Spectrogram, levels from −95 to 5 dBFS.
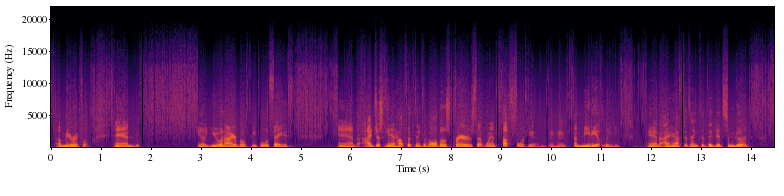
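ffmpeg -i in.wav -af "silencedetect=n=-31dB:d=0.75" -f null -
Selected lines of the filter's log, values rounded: silence_start: 1.74
silence_end: 2.94 | silence_duration: 1.19
silence_start: 4.72
silence_end: 5.75 | silence_duration: 1.03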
